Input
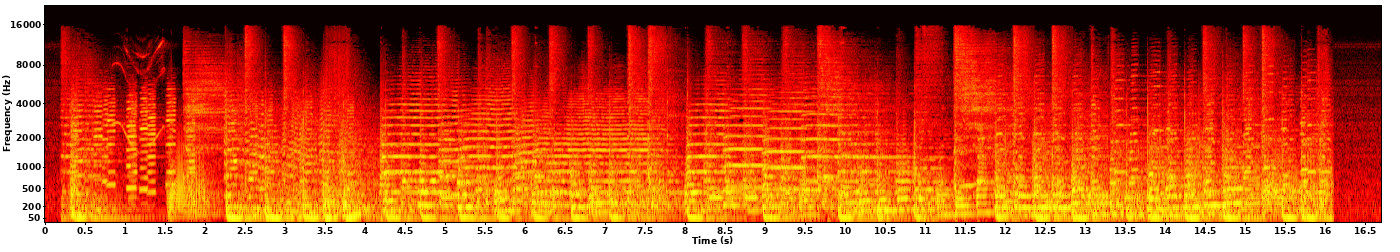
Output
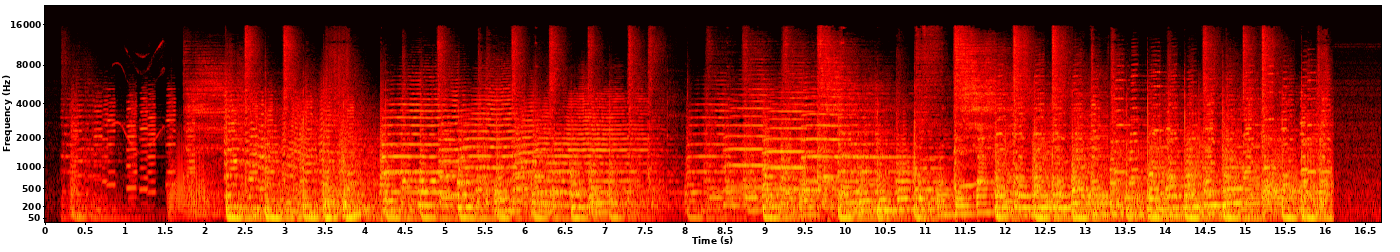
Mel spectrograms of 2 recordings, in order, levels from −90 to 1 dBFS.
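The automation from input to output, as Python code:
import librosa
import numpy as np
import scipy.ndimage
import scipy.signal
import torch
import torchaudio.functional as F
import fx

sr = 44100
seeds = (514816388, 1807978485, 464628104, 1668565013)

y = fx.gain(x, sr, db=fx.line((1.56, -17.0), (2.27, -7.0), (6.97, -7.0), (7.79, -19.0), (9.04, -6.0)))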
